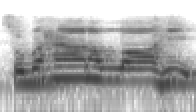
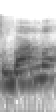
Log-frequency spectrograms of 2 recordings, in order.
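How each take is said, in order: First: The phrase ends with a clear final 'hi'. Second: The phrase ends on 'la' without 'hi'. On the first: The speaker calls it right. "ഹി തന്നെ പറഞ്ഞോ" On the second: The speaker calls it wrong. "അങ്ങനെ ആക്കിയാൽ എന്താവില്ല"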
